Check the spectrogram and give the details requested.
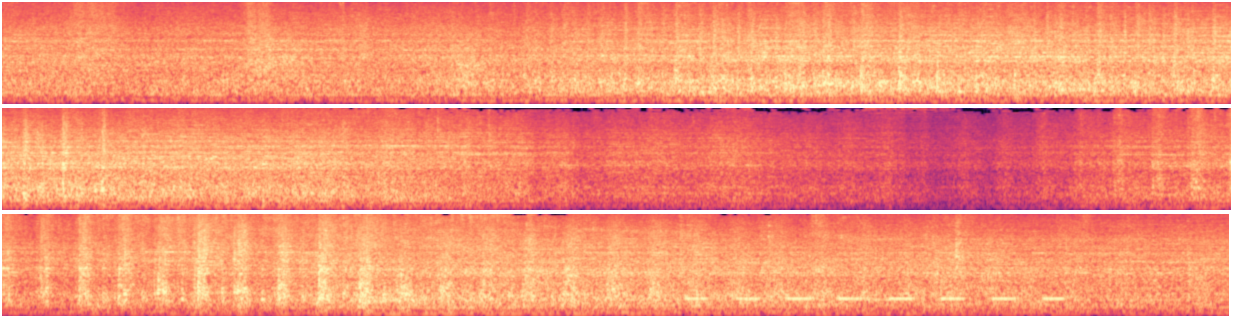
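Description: Freight train passing: autorack and covered hopper cars rolling by, their wheels clicking over the rail joints. About eleven seconds in, a high steady wheel squeal starts and holds for roughly ten seconds, fading out near the end.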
